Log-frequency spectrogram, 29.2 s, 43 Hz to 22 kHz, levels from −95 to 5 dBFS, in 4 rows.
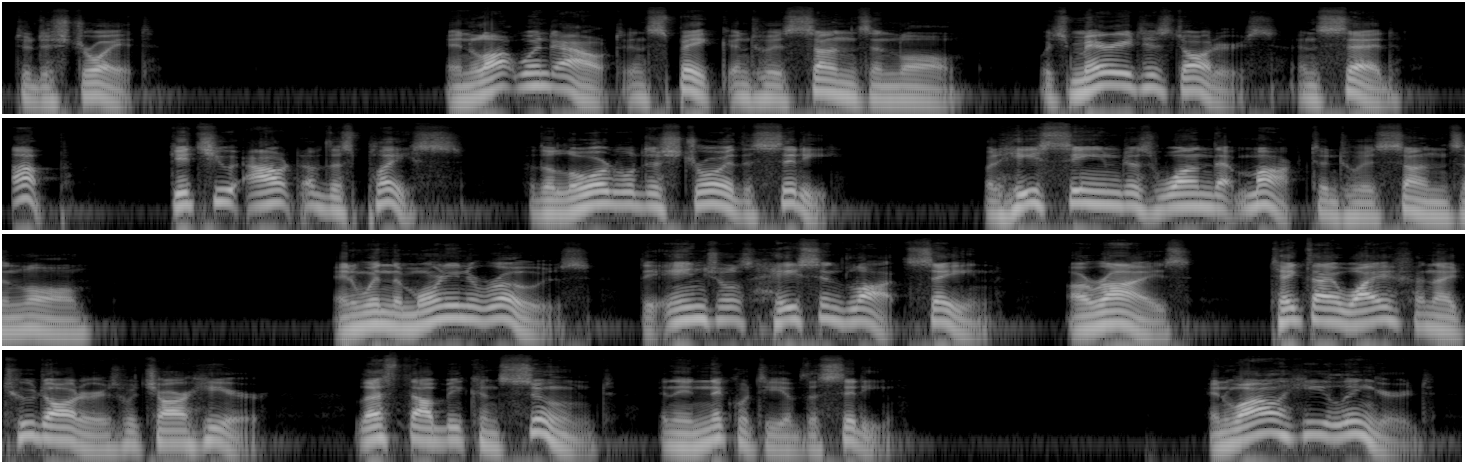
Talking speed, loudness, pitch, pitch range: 165 wpm, -33 LUFS, 125 Hz, 115-160 Hz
